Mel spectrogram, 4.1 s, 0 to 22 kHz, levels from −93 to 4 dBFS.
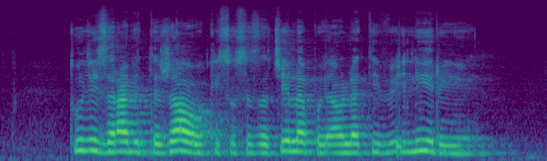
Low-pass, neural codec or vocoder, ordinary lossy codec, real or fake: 19.8 kHz; vocoder, 44.1 kHz, 128 mel bands, Pupu-Vocoder; none; fake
